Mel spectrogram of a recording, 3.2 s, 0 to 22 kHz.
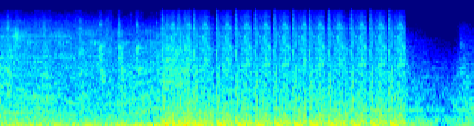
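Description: Rapid gunfire from the Warhammer 40,000 Regicide video game crackles loudly and continuously for about three seconds as a dense burst, then stops abruptly, with no talk over it.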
